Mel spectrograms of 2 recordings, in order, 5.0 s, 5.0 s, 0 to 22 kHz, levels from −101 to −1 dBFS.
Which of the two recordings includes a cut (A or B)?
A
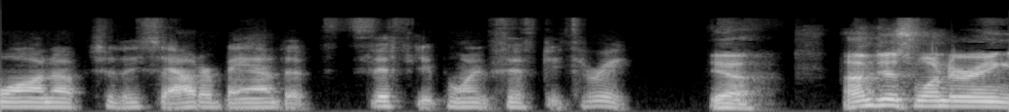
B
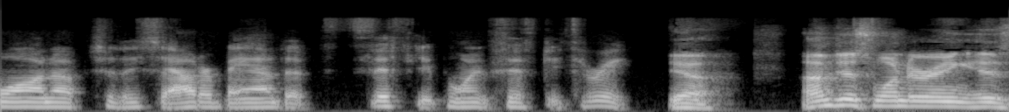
B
